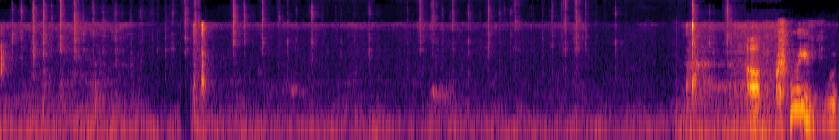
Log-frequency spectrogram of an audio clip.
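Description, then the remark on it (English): Scattered, irregular clicks of someone typing on a computer keyboard, fairly quiet over a low background hum, with a voice briefly speaking near the end. “We've switched from an active … to a strange noise. He's typing to us.”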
